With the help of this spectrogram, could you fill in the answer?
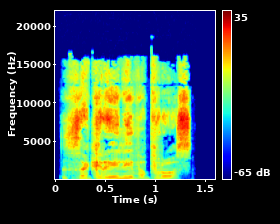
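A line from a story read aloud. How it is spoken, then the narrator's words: Hoarse question. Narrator (Russian): хрипло спросил он у Зимникова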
